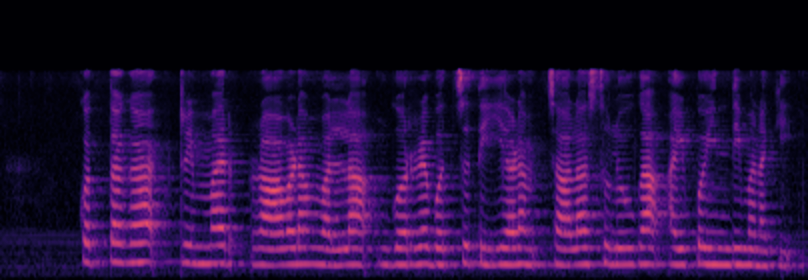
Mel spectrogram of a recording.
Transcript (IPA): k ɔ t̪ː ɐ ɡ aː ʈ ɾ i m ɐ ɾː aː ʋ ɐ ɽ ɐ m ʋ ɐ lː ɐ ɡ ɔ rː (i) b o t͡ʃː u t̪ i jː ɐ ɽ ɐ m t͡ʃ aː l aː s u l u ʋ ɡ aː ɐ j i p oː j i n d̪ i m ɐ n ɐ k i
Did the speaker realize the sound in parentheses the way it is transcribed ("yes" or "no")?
no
